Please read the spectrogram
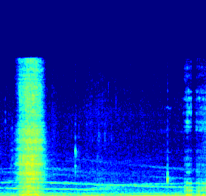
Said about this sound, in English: Uh, those are some sirens.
